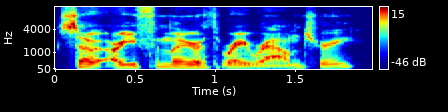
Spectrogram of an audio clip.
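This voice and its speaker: A podcast host speaking in easy, joking conversation, quick to tease and to laugh. His pitch is middling for a man, and the room adds almost nothing, so the sound stays dry and close. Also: no echo. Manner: joking, teasing, laughs often. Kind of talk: casual chat.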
